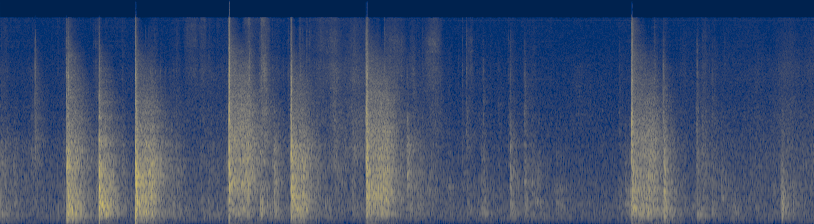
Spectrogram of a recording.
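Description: Chrome front grille bar of a Chevrolet Equinox being pressed back on by hand, its plastic clips snapping into place: a series of about eight sharp, irregular knocks and snaps, most in the first half and one more near the end.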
